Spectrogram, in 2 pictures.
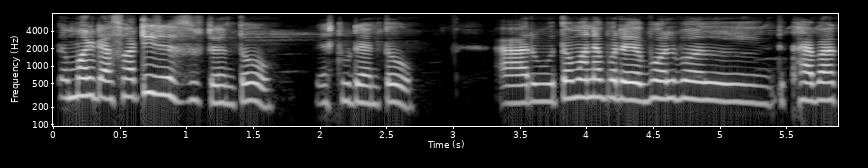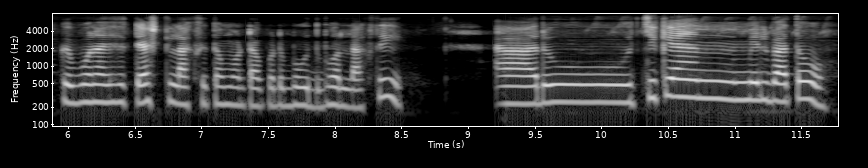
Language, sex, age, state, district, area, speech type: Odia, female, 18-30, Odisha, Kalahandi, rural, spontaneous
